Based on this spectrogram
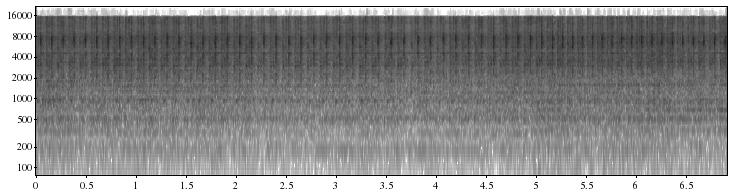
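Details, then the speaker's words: Opel Kadett B OHV 1.2S tuned engine, high compression, sharp camshaft, large valves, original carburetor refitted replacing Weber: fast light metallic ticking over low idle; owner suspects valves though clearance set 0.2 mm intake and exhaust; cause unknown. "jedenfalls jetzt di das Tickern das man hört dürften die Ventile sein aber warum jetzt ist das Spiel nor mal bei 0,2 und 0,2 mm respektive Einlass und Auslass gleich auf 02"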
